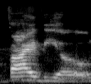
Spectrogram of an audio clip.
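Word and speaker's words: Fivio: so then he said he called himself fibio like f-i-v-i-o and that's his name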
